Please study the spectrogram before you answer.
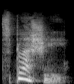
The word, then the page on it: splashy: British English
